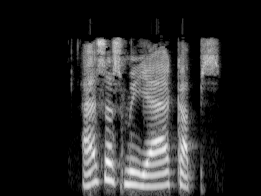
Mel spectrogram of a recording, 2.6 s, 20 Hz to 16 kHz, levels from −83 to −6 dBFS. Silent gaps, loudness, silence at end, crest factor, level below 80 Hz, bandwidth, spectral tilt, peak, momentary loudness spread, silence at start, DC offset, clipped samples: none; -15 LUFS; 0.45 s; 18 dB; -66 dBFS; 8 kHz; -1.5 dB/octave; 0 dBFS; 8 LU; 0.8 s; under 0.1%; under 0.1%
